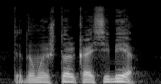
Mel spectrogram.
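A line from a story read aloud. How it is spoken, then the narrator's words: Stern rebuke. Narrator (Russian): строго осадил его босса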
